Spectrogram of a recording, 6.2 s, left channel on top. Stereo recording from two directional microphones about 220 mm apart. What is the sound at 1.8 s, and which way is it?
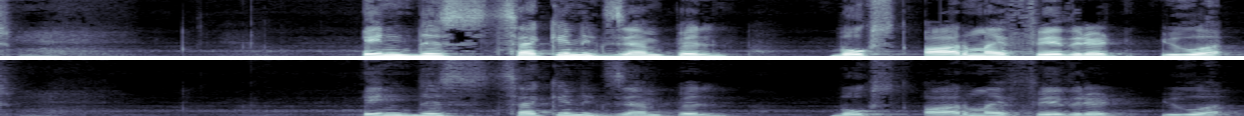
Speech, 40° left (ahead or behind).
